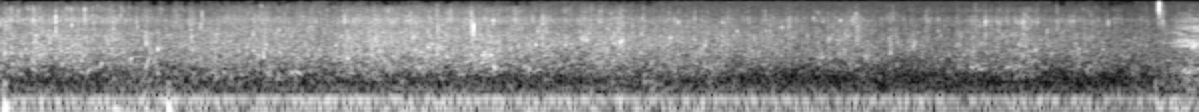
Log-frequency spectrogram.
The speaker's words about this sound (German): Meeresrauschen. Ein Klang der Weite, der Abkühlung verspricht und in Mitteleuropa meist mit Urlaub verbunden wird, wo man eben die Zeit hat, am Wasser zu sitzen und den Wellen zuzuhören.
